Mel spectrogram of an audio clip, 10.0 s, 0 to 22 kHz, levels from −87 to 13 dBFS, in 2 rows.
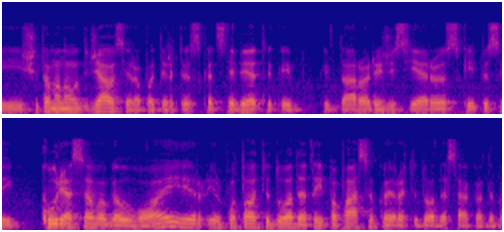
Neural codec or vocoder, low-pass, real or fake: none; 9.9 kHz; real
